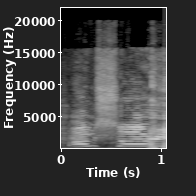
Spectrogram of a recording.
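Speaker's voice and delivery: high, loud mock pleading; re-enacted desperate apology. Caught man apologising to the property owner, hammed-up pleading shout.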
